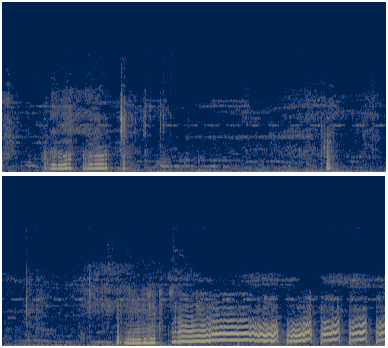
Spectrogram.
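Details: A red junglefowl hen calls for a mate with a few rising notes early, then a loud, fast, rhythmic series of upswept, nasal cries toward the end.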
